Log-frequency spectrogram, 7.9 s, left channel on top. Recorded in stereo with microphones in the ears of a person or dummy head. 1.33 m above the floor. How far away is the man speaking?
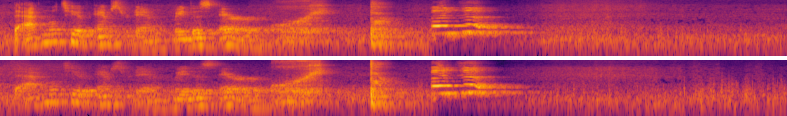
About 0.6 m.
